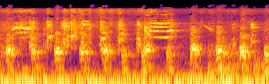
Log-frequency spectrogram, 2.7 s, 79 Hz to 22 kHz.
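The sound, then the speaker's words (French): Many chickens cluck and squawk continuously in a busy, crowded chorus on a chicken farm in Santa, on the outskirts of Bamenda. The sound is steady throughout, with a low background hum and no talking. “Ndoukong Kennedy, 42 ans, élève des poulets à Santa dans la banlieue de Babenda.”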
